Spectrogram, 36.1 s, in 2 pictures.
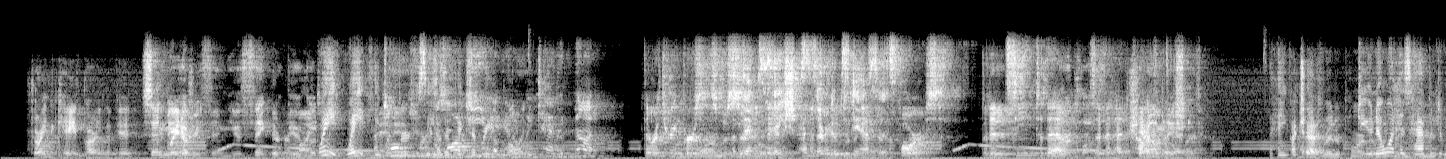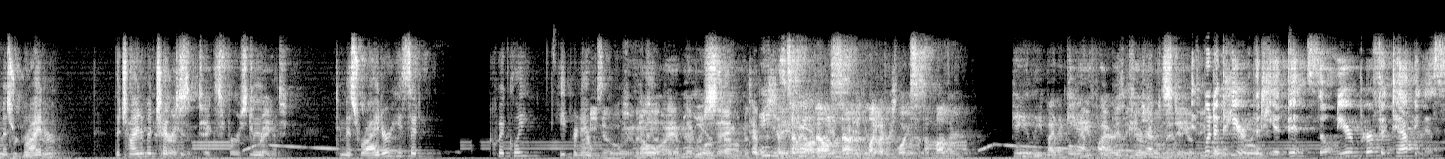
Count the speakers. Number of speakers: nine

